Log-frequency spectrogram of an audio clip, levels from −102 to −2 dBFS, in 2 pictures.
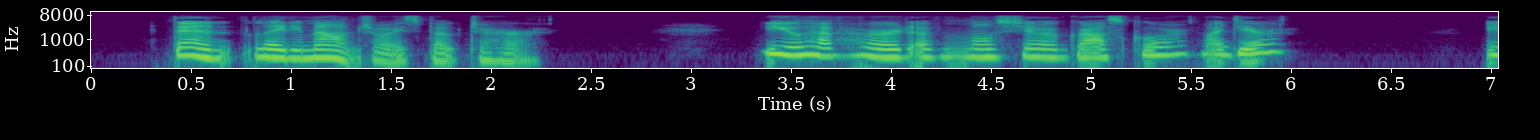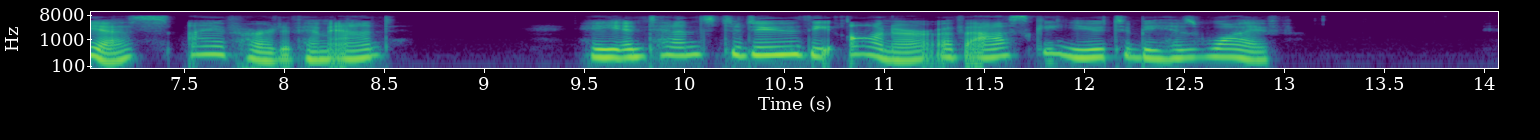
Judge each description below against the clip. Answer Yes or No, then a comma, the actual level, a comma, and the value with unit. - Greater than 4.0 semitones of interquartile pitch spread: Yes, average, 4.4 semitones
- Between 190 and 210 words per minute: No, average, 150 wpm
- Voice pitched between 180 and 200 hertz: No, high, 220 Hz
